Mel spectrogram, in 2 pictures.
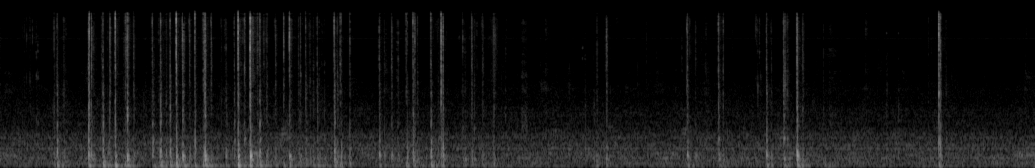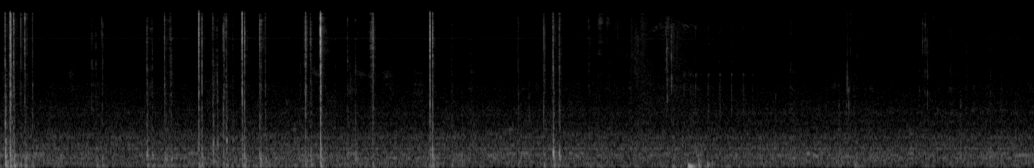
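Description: Typing on a computer keyboard: a quick run of keystrokes in the first few seconds, then scattered single keystrokes and clicks.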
